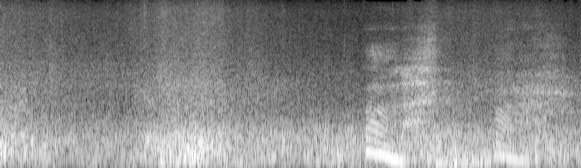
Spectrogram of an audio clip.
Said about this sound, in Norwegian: Man kjenner du bare frustrerende i starten, men så bare tar den deilige lyden av mm. havet over. Det funker.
